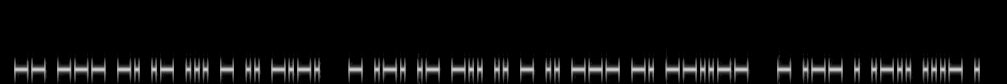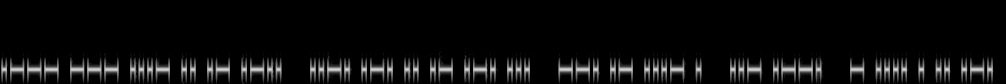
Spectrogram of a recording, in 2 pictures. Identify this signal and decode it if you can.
Morse code, heard as a keyed tone, about 28 wpm, 700 Hz. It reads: MONASTIC TRADITION, TWELVE JOVIAL FRIARS GAVE UP THEIR
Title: Pangram Challenge v2 - 28wpm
